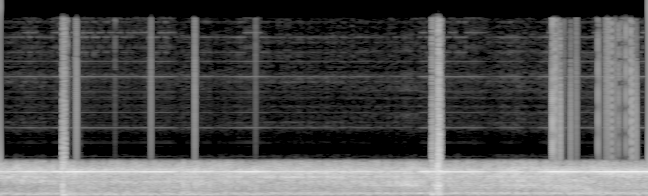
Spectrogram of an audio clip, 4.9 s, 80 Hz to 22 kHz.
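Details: 2002 Sea-Doo GTX at idle, oil pressure verified good with a gauge, front sensor pulling signal to zero volts; steady high-pitched warning squeal with a couple of clicks persists; false oil pressure alarm from failed sensor.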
